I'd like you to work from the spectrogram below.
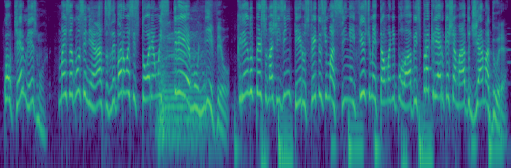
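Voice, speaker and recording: A woman voicing an excitable, cheeky young cartoon YouTuber, narrating an explainer in a chatty, jokey way that speaks straight to the viewer. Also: sits high, a little fast, few pauses, soft background music. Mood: chatty, enthusiastic. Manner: chatty, exclamatory, addresses the viewer directly.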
